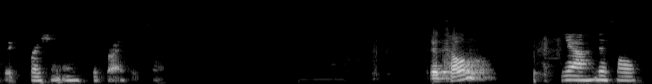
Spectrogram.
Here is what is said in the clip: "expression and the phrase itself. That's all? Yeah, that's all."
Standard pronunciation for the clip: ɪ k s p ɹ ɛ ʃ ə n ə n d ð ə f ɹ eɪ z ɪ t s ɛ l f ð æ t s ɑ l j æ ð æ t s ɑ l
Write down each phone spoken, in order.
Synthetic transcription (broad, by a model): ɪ k s p ɹ ɛ ʃ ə n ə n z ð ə p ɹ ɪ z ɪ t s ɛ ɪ ð æ t s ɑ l j æ ð æ t s ɑ l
